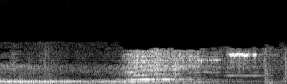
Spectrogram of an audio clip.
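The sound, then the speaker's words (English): A car engine rumbles steadily and grows louder as it approaches along a road, its pitch shifting briefly, then it slows with a faint high squeal as it stops. “Listen, here comes another car.”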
